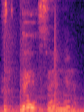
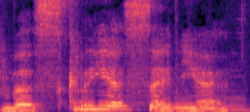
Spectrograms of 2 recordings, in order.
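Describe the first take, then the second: First: It is said fast. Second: It is said slowly.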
